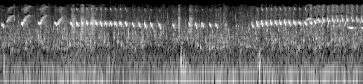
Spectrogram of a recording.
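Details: Training song for a silent white-rumped shama, rich in filler: a few rising whistled notes, then a long rapid even trill, a pause, and another fast trill that climbs in pitch at the end.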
